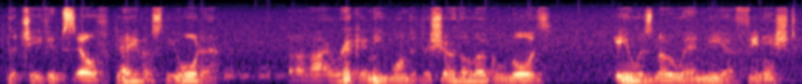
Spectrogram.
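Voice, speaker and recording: An actor playing a resigned, cynical captured mercenary in a video game drama, wry and matter-of-fact, with a gravelly voice. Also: male voice, medium pitch, a little slow, a bit bright, slight background noise, rough recording. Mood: cynical, frank.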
